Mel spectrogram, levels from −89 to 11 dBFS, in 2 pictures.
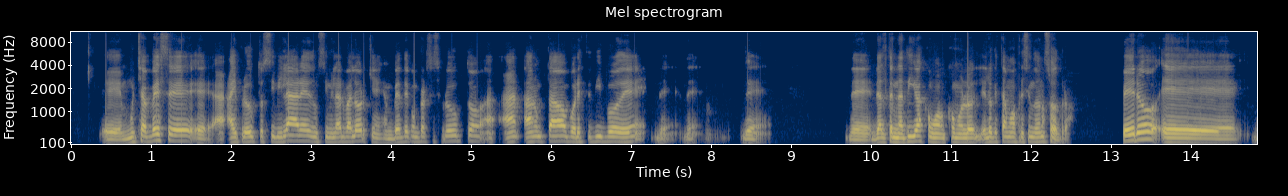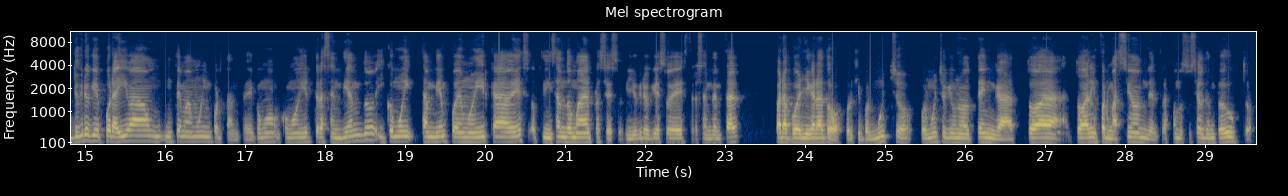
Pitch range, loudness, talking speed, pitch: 120-145 Hz, -17 LUFS, 200 wpm, 130 Hz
